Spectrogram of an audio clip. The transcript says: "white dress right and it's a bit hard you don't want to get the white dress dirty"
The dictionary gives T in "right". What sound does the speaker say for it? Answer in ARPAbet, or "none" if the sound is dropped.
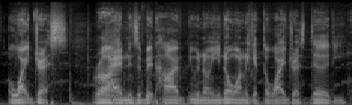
none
